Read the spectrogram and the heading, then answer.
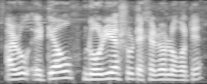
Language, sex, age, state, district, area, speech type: Assamese, male, 18-30, Assam, Lakhimpur, urban, spontaneous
